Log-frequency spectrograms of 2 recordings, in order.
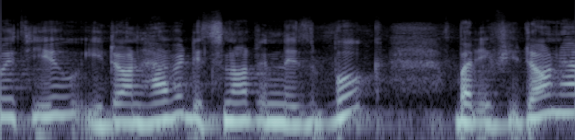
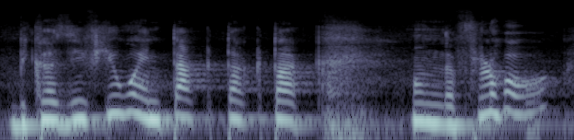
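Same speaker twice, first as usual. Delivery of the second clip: ordinary delivery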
